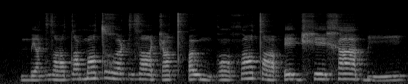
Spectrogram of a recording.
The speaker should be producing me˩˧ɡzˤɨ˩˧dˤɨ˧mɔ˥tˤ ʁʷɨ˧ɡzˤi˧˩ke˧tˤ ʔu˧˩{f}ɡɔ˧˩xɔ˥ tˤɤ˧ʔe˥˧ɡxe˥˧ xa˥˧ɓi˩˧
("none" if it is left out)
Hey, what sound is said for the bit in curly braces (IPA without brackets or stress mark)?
m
